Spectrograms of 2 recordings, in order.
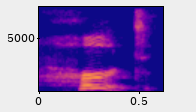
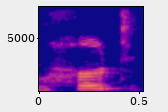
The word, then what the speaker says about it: hurt: So, heart es diferente que hurt. Mire cómo está la boca. Heart es como más largo, or hurt es como más cerrado.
